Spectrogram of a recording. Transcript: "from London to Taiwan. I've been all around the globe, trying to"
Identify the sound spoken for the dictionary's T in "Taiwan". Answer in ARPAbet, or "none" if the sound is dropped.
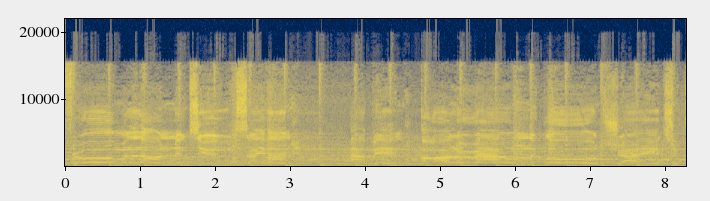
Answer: S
